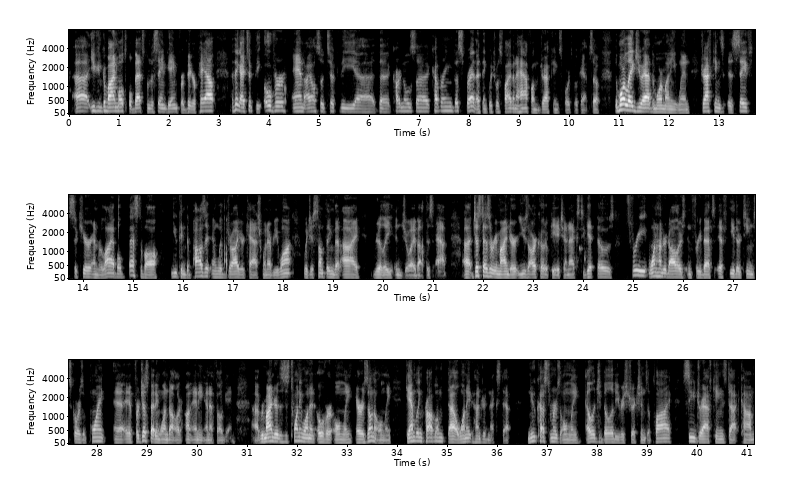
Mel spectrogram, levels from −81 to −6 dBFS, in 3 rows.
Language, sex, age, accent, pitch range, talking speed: English, male, 30-49, American, 105-130 Hz, 205 wpm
